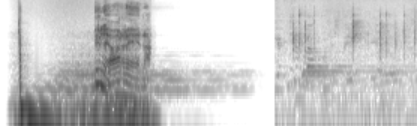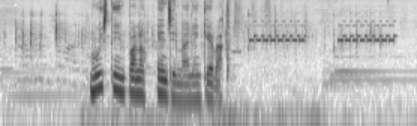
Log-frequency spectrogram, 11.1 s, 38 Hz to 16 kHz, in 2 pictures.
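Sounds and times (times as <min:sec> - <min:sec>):
speech: 0:01.5 - 0:02.1, 0:06.8 - 0:08.6
telephone ringing in trilling bursts: 0:08.5 - 0:11.0.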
